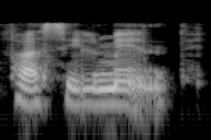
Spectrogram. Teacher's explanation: la palabra o el adverbio fácilmente tiene dos sílabas tónicas, en la sílaba fa y en la sílaba men. Por eso se dice que es ditónica.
